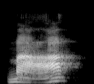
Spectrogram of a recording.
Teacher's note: with a high pitched tone is mother. Ma with it's called a third tone, with a tone that goes down and then comes up, is horse.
